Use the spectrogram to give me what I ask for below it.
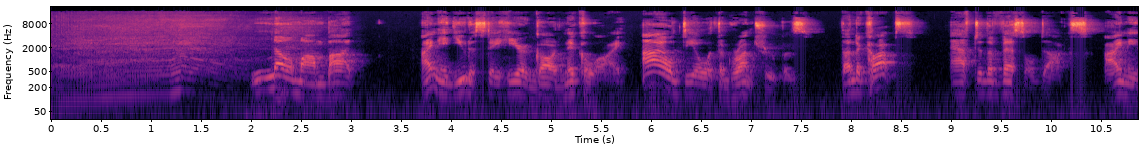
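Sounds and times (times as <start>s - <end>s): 
chainsaw revving: 0.0s - 2.8s
speech: 2.0s - 3.1s, 3.7s - 10.8s.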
